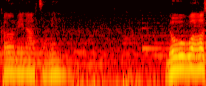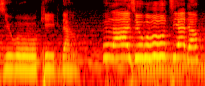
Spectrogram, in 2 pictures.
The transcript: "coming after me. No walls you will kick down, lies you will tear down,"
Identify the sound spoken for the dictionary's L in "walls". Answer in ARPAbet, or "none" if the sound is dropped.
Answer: none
